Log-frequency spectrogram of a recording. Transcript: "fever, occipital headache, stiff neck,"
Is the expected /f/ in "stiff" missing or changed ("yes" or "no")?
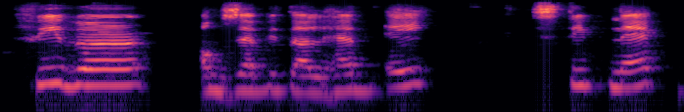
yes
